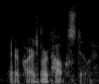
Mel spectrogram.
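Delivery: unvoiced aside to self; whisper. Real, not acted. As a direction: whisper it under your breath.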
